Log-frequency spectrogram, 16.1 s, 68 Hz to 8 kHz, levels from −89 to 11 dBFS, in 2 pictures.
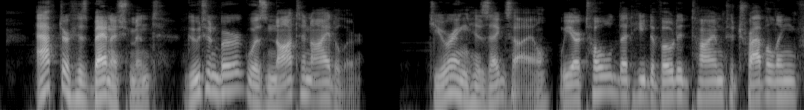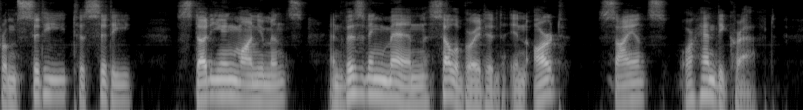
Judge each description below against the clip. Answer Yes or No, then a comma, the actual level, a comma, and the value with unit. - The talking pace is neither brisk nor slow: No, slow, 130 wpm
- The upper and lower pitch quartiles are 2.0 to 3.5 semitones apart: No, average, 4.6 semitones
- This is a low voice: Yes, low, 115 Hz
